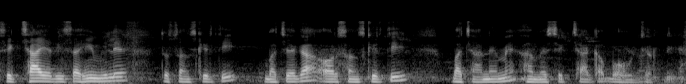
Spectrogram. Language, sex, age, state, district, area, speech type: Hindi, male, 30-45, Bihar, Muzaffarpur, rural, spontaneous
